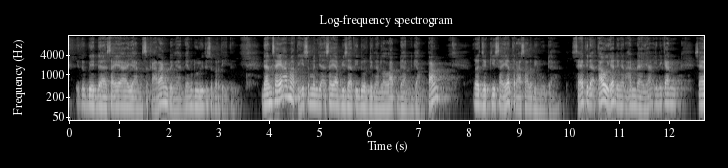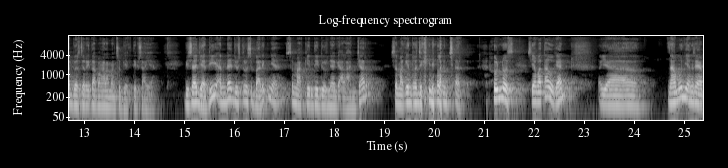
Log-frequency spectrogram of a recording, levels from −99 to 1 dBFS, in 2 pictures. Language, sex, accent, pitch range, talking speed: Indonesian, male, native, 105-135 Hz, 145 wpm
